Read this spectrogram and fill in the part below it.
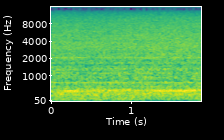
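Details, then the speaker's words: Antminer starting up after its 3,000 RPM fans were replaced with quieter 6,000 RPM fans, recorded on an iPhone mic right beside it: an even airy whoosh and faint hum as the fans ramp up and the status turns green. Normal fan spin-up. "and then it'll go into full mode. There it goes. I hear it starting to ramp up a little bit, and it switched to green."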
